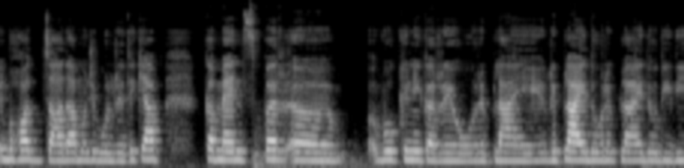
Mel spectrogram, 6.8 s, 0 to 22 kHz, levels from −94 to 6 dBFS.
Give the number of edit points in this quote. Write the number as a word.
zero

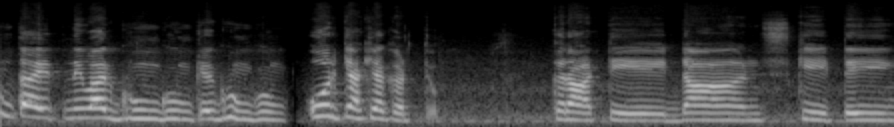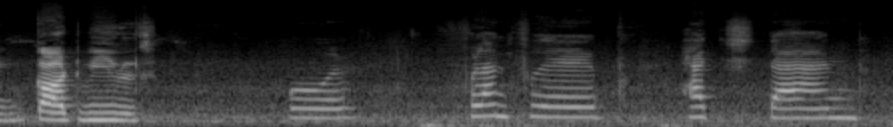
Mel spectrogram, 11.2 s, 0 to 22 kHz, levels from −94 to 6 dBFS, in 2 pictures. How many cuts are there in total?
one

